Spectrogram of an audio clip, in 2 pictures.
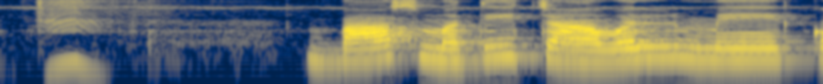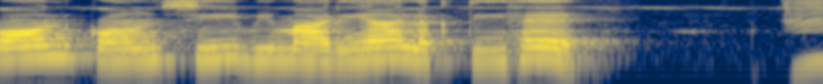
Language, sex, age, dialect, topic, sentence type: Hindi, female, 36-40, Garhwali, agriculture, question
